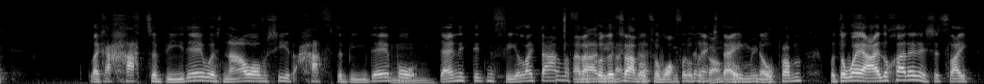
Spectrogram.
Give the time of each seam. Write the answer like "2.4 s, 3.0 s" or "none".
5.6 s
